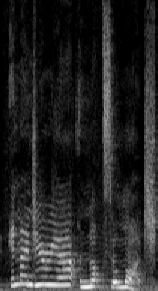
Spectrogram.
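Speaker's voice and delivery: Nigeria high and loud, much slowed; emphatic contrast. Real, not acted. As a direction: punch the contrast.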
